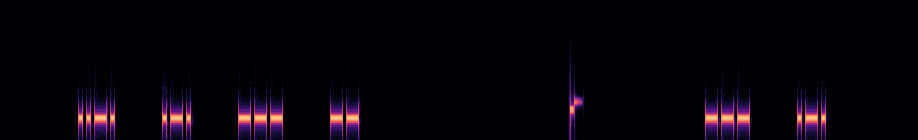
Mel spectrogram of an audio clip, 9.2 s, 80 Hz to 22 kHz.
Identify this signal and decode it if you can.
Morse code, heard as a keyed tone, about 30 wpm, spaced as for 14 wpm, 700 Hz. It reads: FROM OR
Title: 4x Character Spacing - Top 200 Words - 30wpm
